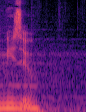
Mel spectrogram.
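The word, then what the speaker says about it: 水: That means water, but has nothing to indicate it's pronounced mizu.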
